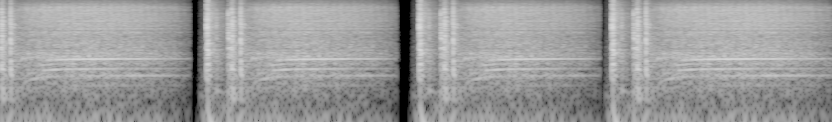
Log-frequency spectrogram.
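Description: Camera shutter sound, four times about a second apart: each a quick cluster of clicks followed by a short fading hiss.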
